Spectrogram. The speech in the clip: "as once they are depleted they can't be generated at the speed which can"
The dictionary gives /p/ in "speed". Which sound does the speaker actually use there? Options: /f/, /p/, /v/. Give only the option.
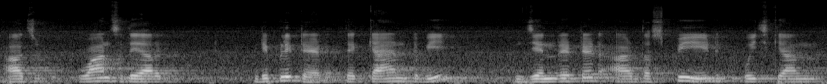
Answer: /p/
